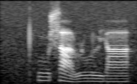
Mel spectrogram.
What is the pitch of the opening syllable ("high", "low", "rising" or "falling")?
high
